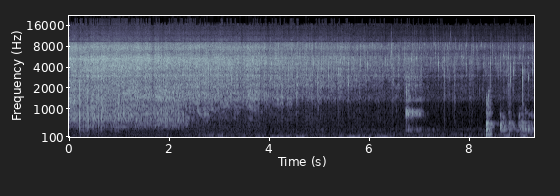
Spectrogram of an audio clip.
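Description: Curry leaves crackle in hot oil while a sardine fry is made, a loud, dense sizzle that gradually quietens, followed by a few stirring knocks near the end with no talking.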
